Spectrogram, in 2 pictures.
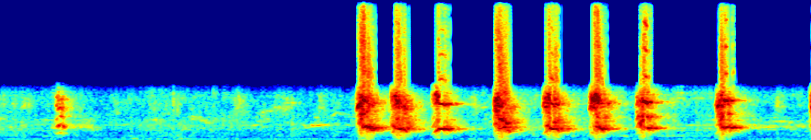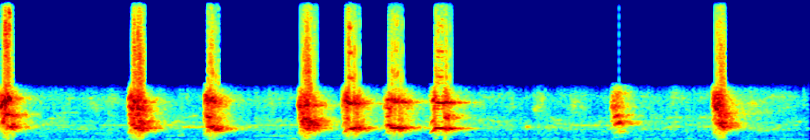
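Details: Pet dog barking at a carpet sweeper indoors: one short bark, a pause, then a run of sharp, rapid barks in quick bursts, easing into spaced single barks, over a low steady household hum.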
